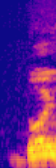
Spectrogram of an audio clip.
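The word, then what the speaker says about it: the: তাহলে একটি হলো কনসোনেন্ট, যদি এই টিএইসি এই ওয়ার্ডটার পরে যদি যে শব্দটা থাকে সেটা যদি কনসোনেন্ট হয় তাহলে উচ্চারণ হয় দা, দয় জফলা আকার দ্য, দ্য।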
